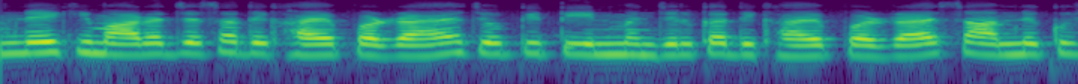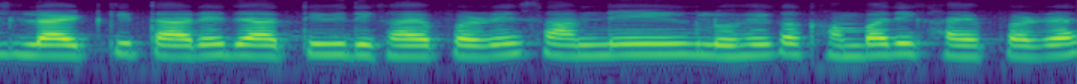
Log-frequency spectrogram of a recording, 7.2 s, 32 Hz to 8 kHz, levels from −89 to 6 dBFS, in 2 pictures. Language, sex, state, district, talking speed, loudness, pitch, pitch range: Hindi, female, Bihar, Bhagalpur, 310 wpm, -16 LUFS, 220 Hz, 210-230 Hz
